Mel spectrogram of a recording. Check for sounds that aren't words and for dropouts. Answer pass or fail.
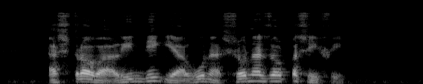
pass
